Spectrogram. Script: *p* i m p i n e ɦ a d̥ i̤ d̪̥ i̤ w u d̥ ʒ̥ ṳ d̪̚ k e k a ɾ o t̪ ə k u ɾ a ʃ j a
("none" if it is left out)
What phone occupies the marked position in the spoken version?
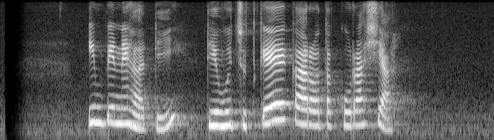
ʔ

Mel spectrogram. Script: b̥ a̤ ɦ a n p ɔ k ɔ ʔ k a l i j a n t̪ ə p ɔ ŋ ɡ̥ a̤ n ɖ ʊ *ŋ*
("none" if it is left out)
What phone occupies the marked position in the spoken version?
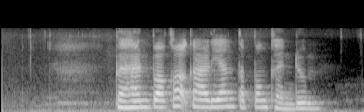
m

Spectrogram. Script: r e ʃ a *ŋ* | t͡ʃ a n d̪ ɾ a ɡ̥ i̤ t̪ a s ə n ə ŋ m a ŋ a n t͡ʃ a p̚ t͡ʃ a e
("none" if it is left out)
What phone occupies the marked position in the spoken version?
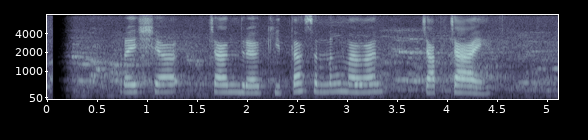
none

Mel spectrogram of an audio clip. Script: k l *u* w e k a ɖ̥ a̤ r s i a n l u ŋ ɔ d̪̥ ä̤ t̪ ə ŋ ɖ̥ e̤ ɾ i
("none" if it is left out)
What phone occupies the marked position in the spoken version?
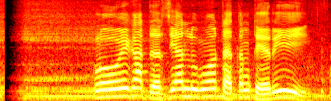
o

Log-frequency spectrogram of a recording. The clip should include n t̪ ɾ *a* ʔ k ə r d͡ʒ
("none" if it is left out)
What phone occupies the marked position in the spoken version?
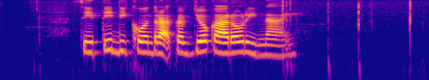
a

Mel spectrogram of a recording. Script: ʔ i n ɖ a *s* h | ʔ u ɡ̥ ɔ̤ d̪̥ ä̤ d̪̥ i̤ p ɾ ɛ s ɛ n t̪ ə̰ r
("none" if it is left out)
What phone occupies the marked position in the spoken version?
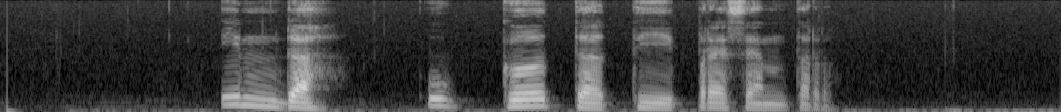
none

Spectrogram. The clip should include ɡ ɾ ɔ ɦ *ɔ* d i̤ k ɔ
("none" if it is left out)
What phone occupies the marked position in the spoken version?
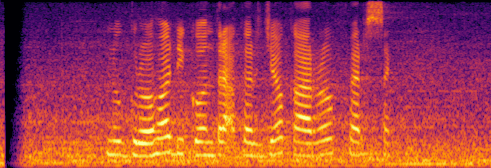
ɔ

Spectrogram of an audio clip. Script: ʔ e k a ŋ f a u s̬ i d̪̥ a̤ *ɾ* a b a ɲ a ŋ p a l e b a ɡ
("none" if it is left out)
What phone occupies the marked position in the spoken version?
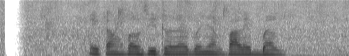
l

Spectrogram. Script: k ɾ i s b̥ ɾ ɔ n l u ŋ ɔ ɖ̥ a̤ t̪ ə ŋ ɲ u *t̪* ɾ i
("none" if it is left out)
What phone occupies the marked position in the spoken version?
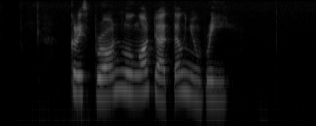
none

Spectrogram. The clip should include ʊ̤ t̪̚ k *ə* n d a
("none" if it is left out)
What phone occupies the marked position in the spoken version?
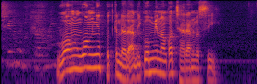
ə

